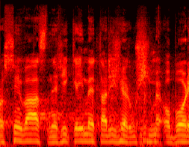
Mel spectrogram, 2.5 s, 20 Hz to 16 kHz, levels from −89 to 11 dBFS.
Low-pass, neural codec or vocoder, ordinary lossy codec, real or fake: 14.4 kHz; vocoder, 44.1 kHz, 128 mel bands, Pupu-Vocoder; AAC, 96 kbps; fake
